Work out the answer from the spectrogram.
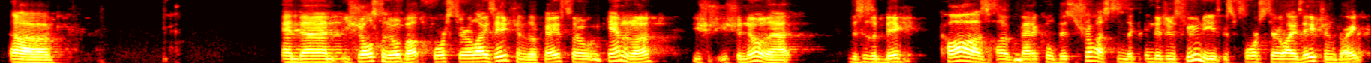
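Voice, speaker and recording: A young man with a slightly high voice runs an online interview-prep session. He talks in an animated, conversational way, leaning on emphasis and rhetorical questions to drive his points home. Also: low-quality recording. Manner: casual, conversational. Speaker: medical school interview coach. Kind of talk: online info session lecture.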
